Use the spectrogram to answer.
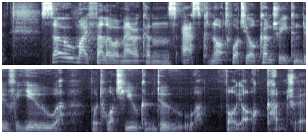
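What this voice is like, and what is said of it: Imitates another person's voice, Churchill-like. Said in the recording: “I believe he said it in that accent as well... I think he went all Churchill-y in there... He added a bit of a pra-fra-fra at the end.”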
